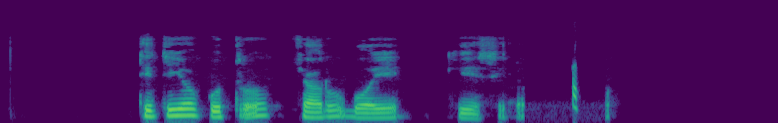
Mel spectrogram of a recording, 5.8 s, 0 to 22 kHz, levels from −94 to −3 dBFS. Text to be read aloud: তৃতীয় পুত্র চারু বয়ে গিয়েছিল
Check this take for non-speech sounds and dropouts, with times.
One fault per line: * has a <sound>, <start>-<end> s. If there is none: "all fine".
* has a chirp, 4.3-4.4 s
